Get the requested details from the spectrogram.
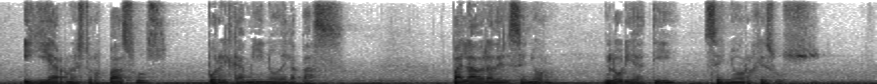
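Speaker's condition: No condition

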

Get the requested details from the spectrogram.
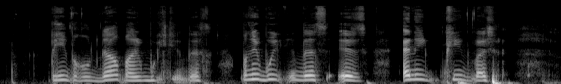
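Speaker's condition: Cerebral palsy; unable to cook

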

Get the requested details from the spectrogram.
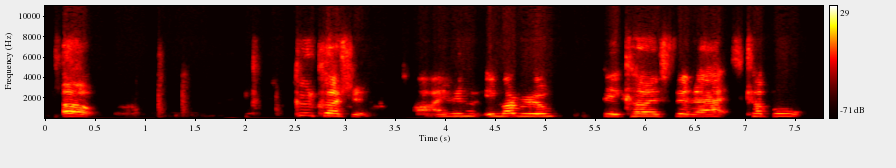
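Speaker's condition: Down syndrome

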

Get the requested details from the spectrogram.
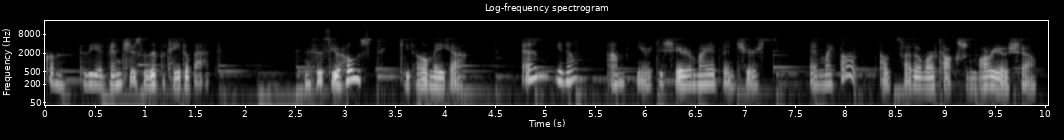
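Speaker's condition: No condition

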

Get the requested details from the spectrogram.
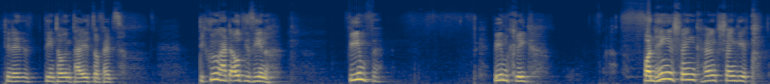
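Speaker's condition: Stuttering, severe; stutter since childhood, cause unknown, parents also do not know cause; extreme stutter per host, repetitions of words and phrases, host understands well; repeated sounds, repeated words

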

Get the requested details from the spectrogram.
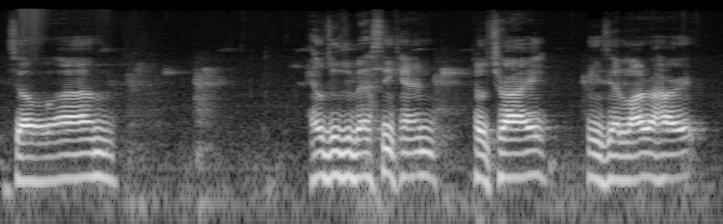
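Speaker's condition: Parkinson's disease; sometimes

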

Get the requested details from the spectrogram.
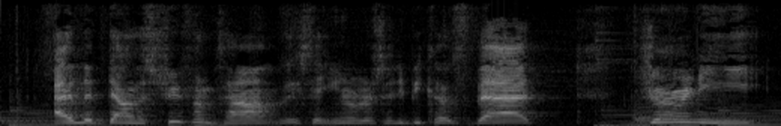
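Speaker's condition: Cerebral palsy; non-progressive, daily wheelchair use

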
